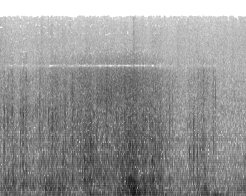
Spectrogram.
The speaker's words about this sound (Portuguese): E assim a batalha eclodia próximo vocês, enquanto à frente de vocês vinha Ilha, com seu pequeno esquadrão de uma forma bem incisiva, até que um raio cai bem à frente de vocês, derrubando uma enorme árvore que estava no caminho.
